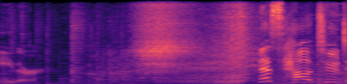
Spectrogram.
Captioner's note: audience laughing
